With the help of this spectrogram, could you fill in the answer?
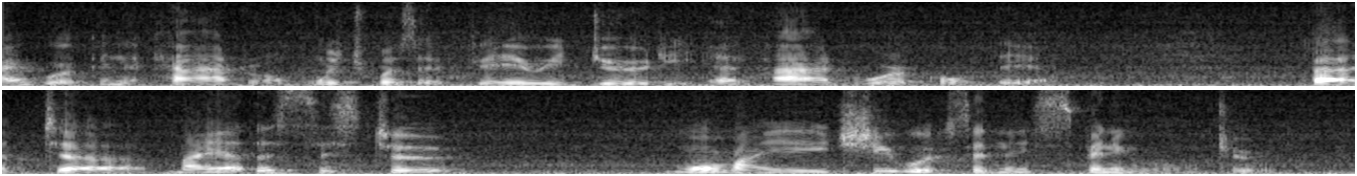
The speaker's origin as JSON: {"language": "English", "town": "Lewiston", "region": "Maine", "country": "United States", "tie": "born or raised there", "said": "I was born in Lewiston, and my date is I was born August 4th, 1934."}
